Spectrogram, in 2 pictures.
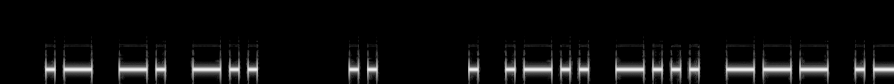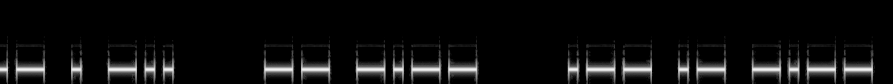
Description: Morse code, heard as a keyed tone, about 13 wpm, 700 Hz. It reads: AND I ELBOWED MY WAY
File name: Book One / 04-Chapter 4 - 13 WPM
